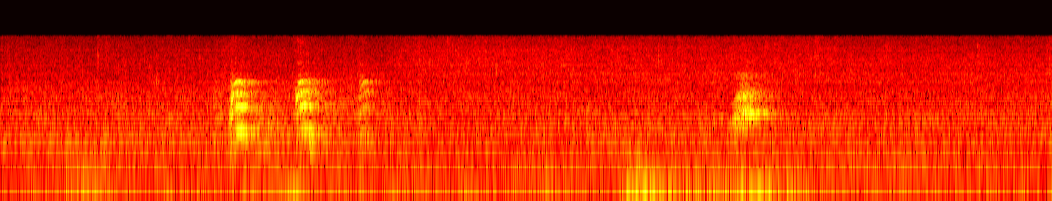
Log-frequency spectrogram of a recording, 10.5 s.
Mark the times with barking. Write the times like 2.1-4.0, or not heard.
2.1-3.7, 6.2-8.1.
